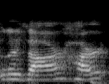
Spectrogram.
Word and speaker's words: Lazar: Is it Lazar? Am I pronouncing that correct? Yep. You're pronouncing it perfectly.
